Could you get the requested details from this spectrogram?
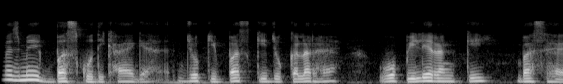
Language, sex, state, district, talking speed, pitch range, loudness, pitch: Hindi, male, Uttar Pradesh, Lucknow, 225 wpm, 130-150 Hz, -18 LUFS, 140 Hz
